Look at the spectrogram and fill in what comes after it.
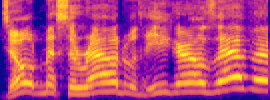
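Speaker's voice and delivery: put-on very high, loud baby voice. Performing a requested line in a baby frick voice. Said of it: "in your baby frick voice".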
